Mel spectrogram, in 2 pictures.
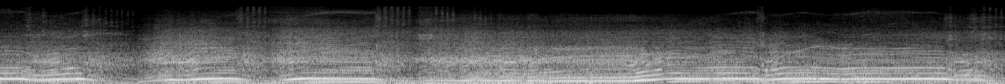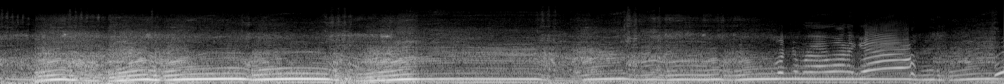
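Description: Ski-Doo 850 two-stroke snowmobile engine running hard in deep powder, its revs rising and falling over and over as the throttle is worked. Near the end a second sled's engine comes in with quicker rises and falls in pitch as it passes close.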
